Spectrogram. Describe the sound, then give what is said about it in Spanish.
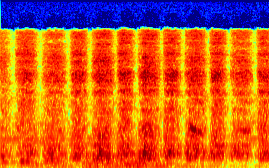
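Rapid, rhythmic breathing demonstrated: about eleven short, airy puffs in quick succession, evenly spaced and fairly soft, with no talking over them. “Y son las respiraciones. Una respiración rápida, tipo...”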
